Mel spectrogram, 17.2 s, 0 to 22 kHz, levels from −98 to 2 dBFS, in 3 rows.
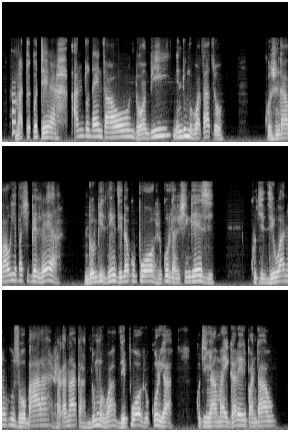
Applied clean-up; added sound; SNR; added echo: neural diffusion model UNIVERSE++.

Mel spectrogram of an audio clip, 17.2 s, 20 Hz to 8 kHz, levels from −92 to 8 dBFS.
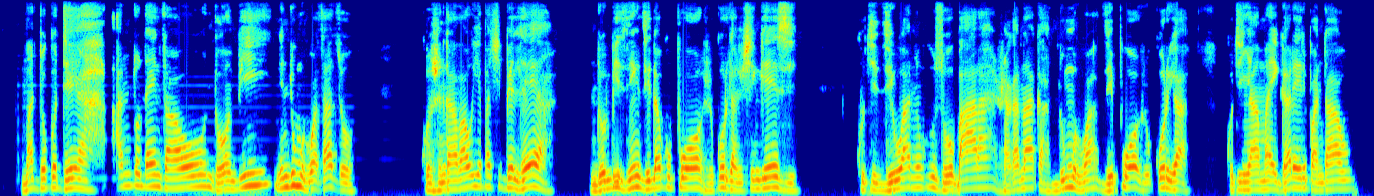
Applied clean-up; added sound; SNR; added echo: neural mask model DeepFilterNet 3.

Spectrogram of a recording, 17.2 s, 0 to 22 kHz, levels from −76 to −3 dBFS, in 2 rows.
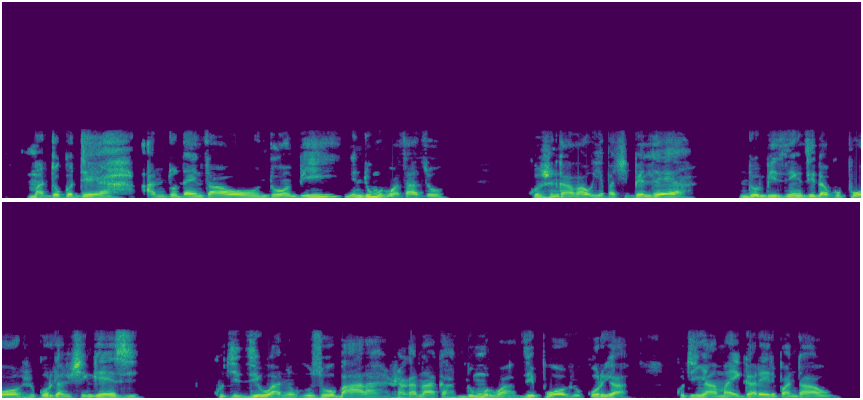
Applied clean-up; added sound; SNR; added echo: neural mask model Resemble Enhance denoiser.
